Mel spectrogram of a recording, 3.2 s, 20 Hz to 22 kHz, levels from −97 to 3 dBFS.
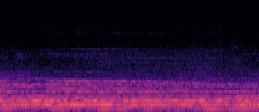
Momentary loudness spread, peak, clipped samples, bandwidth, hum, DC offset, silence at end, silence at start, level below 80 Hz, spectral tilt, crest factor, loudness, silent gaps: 3 LU; -28 dBFS; under 0.1%; 4.8 kHz; none; under 0.1%; 0 s; 0 s; -70 dBFS; -10 dB/octave; 12 dB; -40 LUFS; none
